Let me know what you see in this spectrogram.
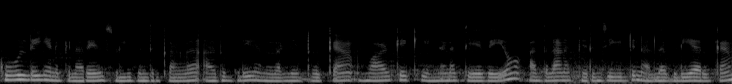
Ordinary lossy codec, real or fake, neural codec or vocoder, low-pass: none; real; none; 7.2 kHz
